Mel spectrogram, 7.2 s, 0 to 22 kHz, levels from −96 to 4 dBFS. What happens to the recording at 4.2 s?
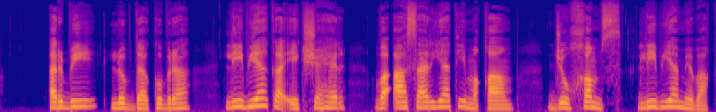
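Generation loss at 4.2 s, as everywhere in the clip: the speech sounds swirly, hollow and smeared, likely from roughly five successive MP3 re-encodes at 128 kbit/s.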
